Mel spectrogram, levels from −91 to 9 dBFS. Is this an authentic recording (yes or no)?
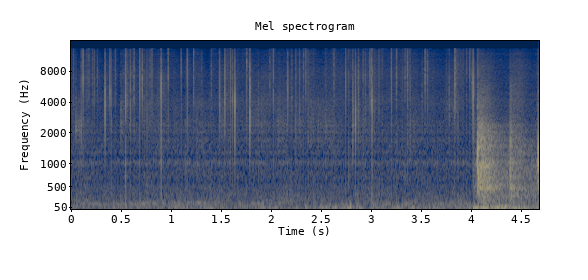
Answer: no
